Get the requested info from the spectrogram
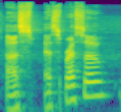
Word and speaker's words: espresso: So is espresso really supposed to be pronounced espresso? – Yes. – I didn't know that. – Oh, yeah. There's no X on it.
